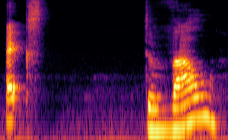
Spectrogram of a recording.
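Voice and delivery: hesitant "X ... Deval?", broken by a long pause; "Deval" tried in two syllables, de-VAL, unsure; struggling pronunciation. Real, not acted. Presenter struggles with the bike's name, halting pronunciation. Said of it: "one I'm gonna struggle to pronounce".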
